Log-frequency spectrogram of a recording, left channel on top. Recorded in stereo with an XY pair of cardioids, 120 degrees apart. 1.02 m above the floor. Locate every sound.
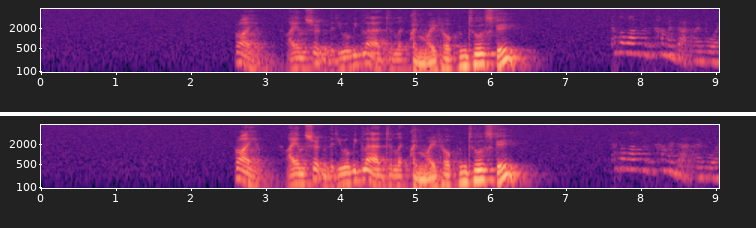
2.6 s a man speaking: 40° right, 1.8 m
4.9 s a man speaking: 5° right, 0.8 m
7.6 s a woman speaking: 35° left, 8 m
